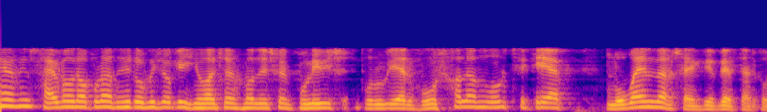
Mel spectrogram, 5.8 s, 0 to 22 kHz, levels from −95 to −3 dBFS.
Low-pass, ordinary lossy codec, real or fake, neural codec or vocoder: 3.6 kHz; none; fake; codec, 16 kHz, 1 kbps, FunCodec, trained on LibriTTS, 50 frames a second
